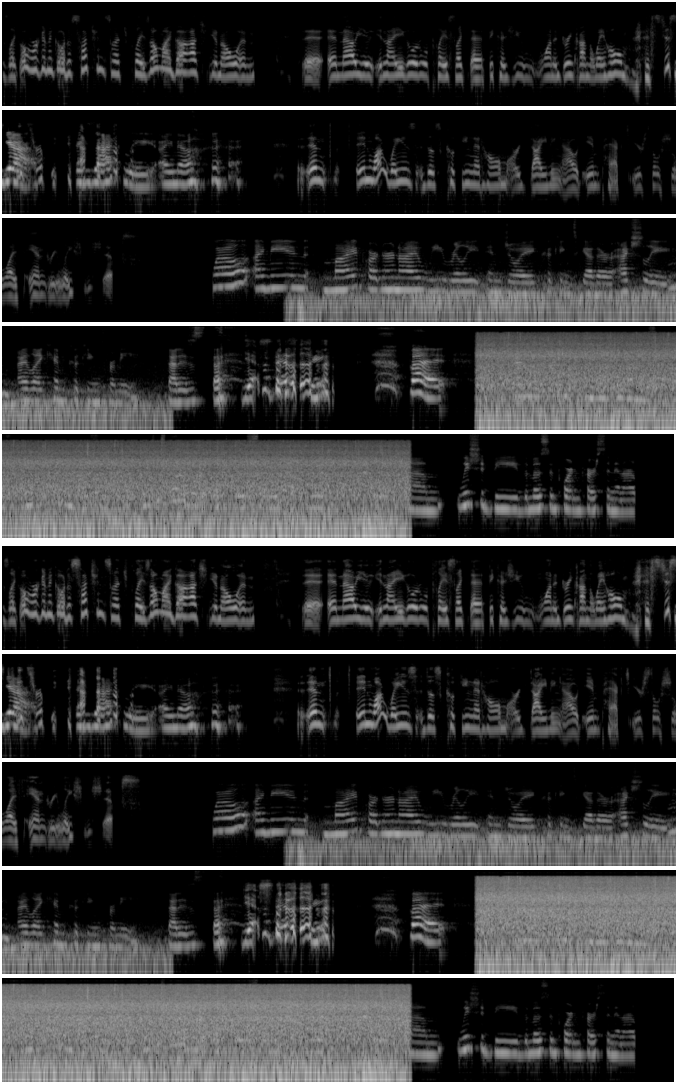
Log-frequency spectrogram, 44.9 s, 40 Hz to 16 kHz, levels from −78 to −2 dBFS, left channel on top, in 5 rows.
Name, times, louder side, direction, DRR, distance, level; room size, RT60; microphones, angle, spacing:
voice 1, 0.0-3.4 3.6-9.5 10.0-10.1 12.6-19.8 26.8-27.1 30.2-31.3 38.6-38.9, right 2 dB, 65° right, 4.5 m, -41 dB
voice 2, 9.0-9.5 10.0-12.2 20.8-28.9 29.2-30.8 31.1-31.3 31.9-33.2 33.8-40.7 41.3-44.4, left 2 dB, 25° left, 1.2 m, -40 dB
sound 1, 21.7-29.2, left 1 dB, 55° left, 1.4 m, -42 dB
sound 2, 33.3-41.4, right 6 dB, 30° right, 0.8 m, -25 dB
head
